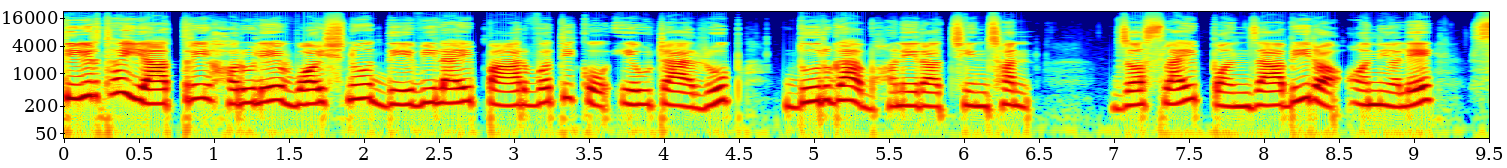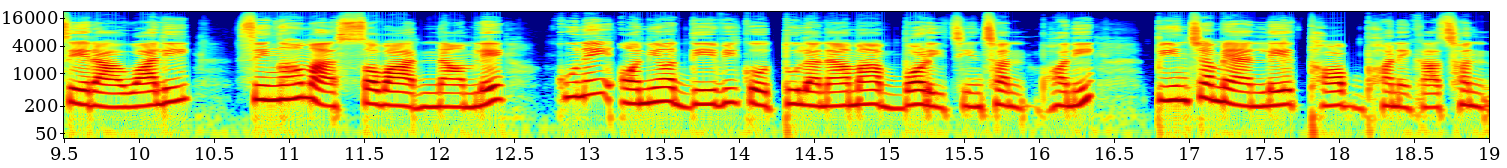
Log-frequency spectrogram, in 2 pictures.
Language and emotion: Nepali, neutral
